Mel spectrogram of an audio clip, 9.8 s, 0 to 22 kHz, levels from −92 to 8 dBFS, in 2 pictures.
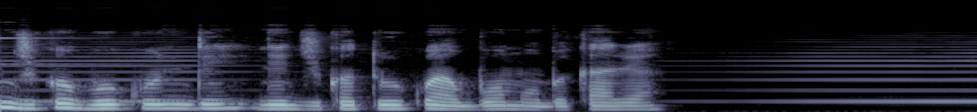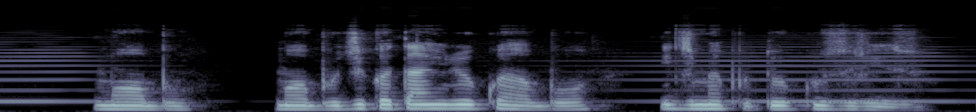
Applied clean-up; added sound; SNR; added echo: none; Bicycle bell + Bowed string instrument; 19 dB; none.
